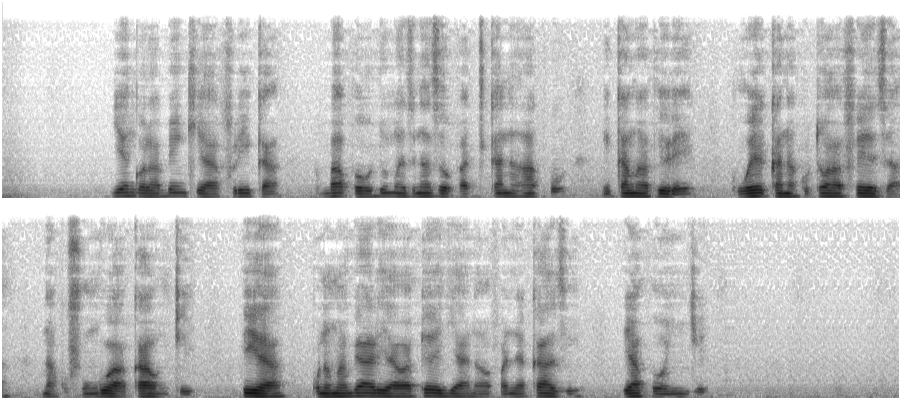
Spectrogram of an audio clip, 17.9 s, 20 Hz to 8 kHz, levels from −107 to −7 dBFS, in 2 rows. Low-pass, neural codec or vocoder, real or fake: 7.2 kHz; autoencoder, 48 kHz, 32 numbers a frame, DAC-VAE, trained on Japanese speech; fake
